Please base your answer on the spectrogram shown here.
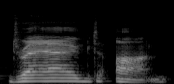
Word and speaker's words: dragged on: for a phrasal verb you put all the emphasis on the verb so how will you pronounce those two words together dragged and on dragged on dragged on dragged on draged dragged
